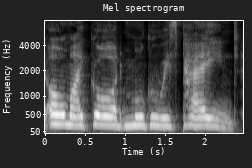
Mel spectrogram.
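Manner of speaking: high, drawn-out mock shock; mock taunting. Baiter gloating at the pained scammer, taunting. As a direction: tease with exaggerated amazement.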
